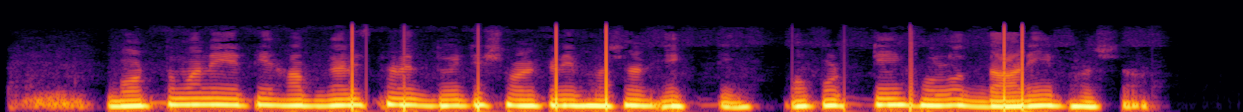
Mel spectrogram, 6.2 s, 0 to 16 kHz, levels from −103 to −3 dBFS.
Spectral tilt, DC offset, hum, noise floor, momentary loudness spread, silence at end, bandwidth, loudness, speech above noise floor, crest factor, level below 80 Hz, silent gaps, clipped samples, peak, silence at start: -10.5 dB/octave; under 0.1%; none; -32 dBFS; 8 LU; 0.45 s; 6.4 kHz; -12 LUFS; 22 dB; 10 dB; -36 dBFS; none; under 0.1%; -2 dBFS; 0.2 s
